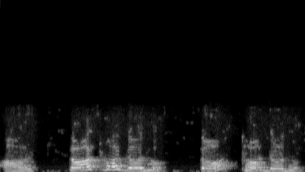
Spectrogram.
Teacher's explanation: जीभ जो है वो त थ द ध दांतो को लग रही है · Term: दंतव्य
